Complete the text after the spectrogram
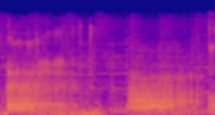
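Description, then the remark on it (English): A loud wet fart sound with a sputtering, buzzy texture, running in two long blasts separated by a brief dip, with no talking. “Remember the wet fart comment from Sunday?”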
